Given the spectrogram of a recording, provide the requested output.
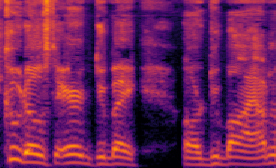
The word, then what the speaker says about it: Dubay: a hey, much kudos to Eric Dubay or Dubai. I'm not for sure how to pronounce his name. Yeah, Dubay.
